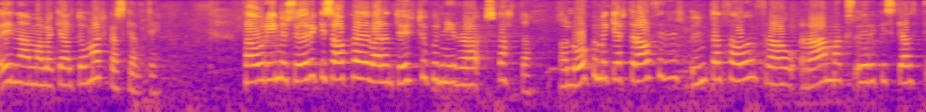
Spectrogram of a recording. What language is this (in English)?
Icelandic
